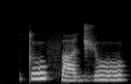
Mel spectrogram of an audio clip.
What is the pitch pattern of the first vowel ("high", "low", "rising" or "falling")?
high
